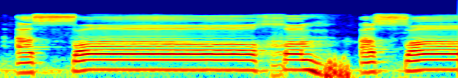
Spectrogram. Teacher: alif lam asy-syamsiyah, yang mana ketika dibaca itu melebur langsung ke sya, langsung ke so ya.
